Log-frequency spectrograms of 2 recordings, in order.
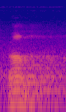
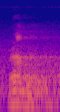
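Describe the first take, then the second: The two takes are said the same way.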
